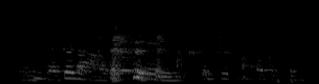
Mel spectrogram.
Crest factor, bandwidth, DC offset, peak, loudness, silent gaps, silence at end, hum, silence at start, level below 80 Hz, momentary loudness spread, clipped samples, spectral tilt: 20 dB; 13.5 kHz; under 0.1%; -32 dBFS; -53 LUFS; none; 0 s; none; 0.2 s; under -90 dBFS; 15 LU; under 0.1%; -3.5 dB/octave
